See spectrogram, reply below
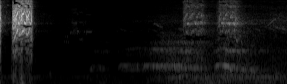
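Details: Yellow-sided conure parrot giving a single harsh, broadband screech, followed by a quiet pause and then two softer, raspy chatter notes.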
